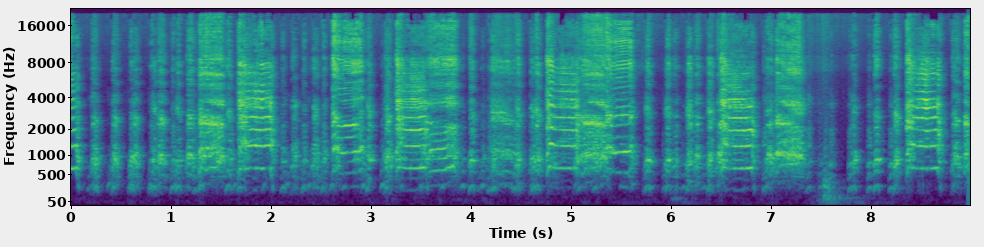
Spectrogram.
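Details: Hen calling right after laying an egg: a busy run of quick clucks broken by several loud, ringing, nasal squawks, repeated about every two seconds.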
